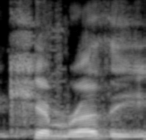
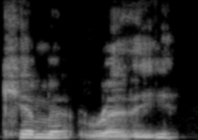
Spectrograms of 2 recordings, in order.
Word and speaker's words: Cymredd: forbid right uh and then a double d sound is like a soft th so red instead of ready it's ready so kim ready kim ready there we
